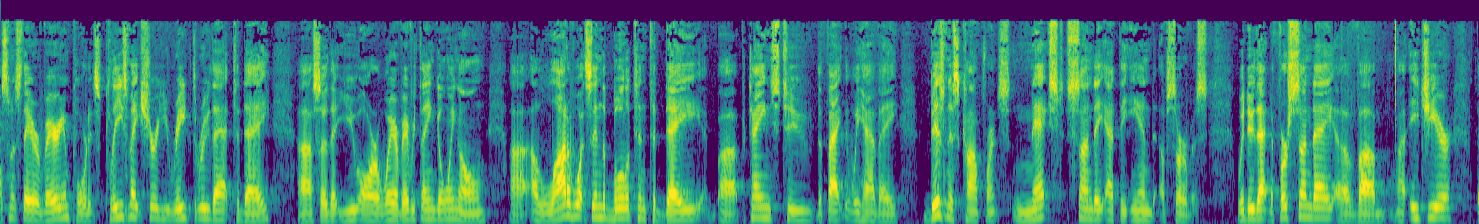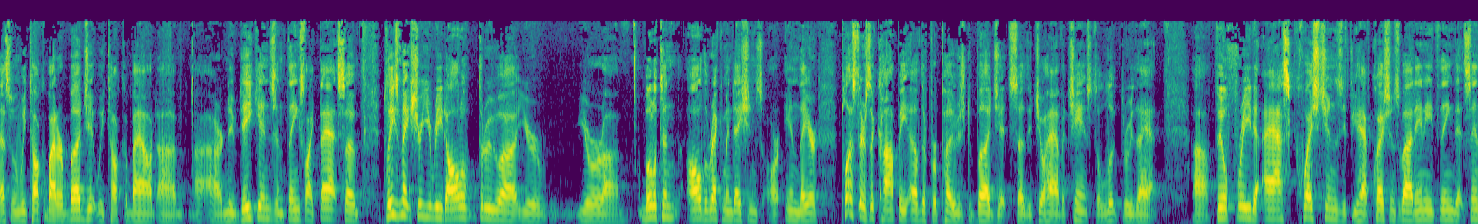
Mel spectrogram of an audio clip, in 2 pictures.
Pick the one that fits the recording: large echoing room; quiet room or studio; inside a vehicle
large echoing room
